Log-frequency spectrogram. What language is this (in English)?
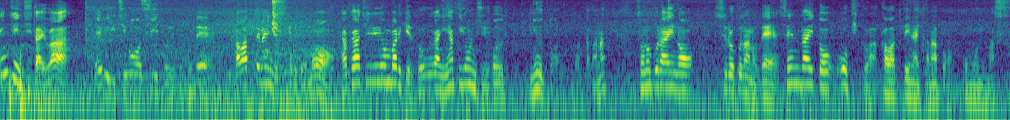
Japanese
